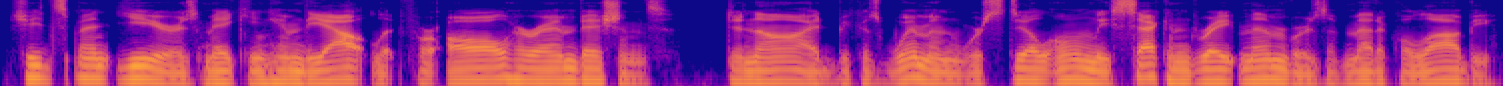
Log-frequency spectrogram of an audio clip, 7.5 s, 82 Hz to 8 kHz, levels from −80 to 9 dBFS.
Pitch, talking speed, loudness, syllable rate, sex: 95 Hz, 185 wpm, -19 LUFS, 5.3 syllables/s, male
